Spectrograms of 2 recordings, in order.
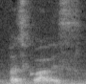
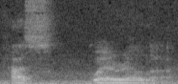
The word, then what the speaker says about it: Pasquarella: Like Randy from, how do you say it? Pasquales? Pasquarella. Pasquarella. Don't say it 3 times fast.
